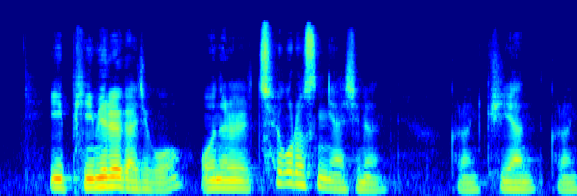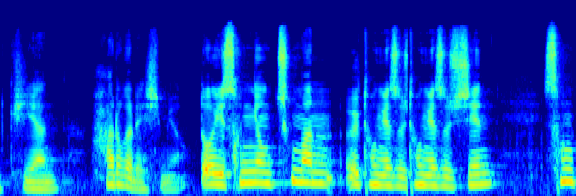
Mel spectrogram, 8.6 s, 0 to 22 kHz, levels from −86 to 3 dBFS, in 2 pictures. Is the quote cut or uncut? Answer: cut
